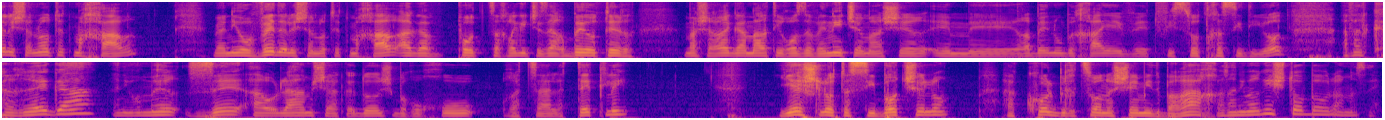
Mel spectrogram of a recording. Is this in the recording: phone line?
no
